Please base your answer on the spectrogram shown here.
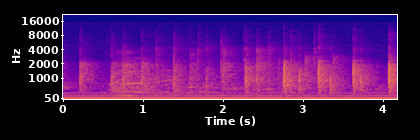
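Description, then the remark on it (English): Sparse, half-hearted clapping from a small audience: a few scattered, uneven hand claps at a modest level over a steady low hum, with no talking. “That's the weakest clap for the most truth you've heard today.”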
